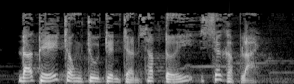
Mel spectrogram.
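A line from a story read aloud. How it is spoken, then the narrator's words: Cold, grave. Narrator (Vietnamese): vẻ mặt của Nguyên Thủy Thiên Tôn càng thêm thâm trầm, lạnh lùng nói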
